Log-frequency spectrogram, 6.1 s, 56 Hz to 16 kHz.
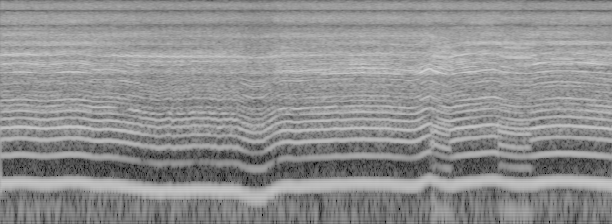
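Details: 1997 Husqvarna 371 XP two-stroke chainsaw, rebuilt by a local shop after blowing up, cutting dead red oak firewood in the rain. A high, steady howl dips and recovers as the chain bites, then pulls straight back up; normal running under load.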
